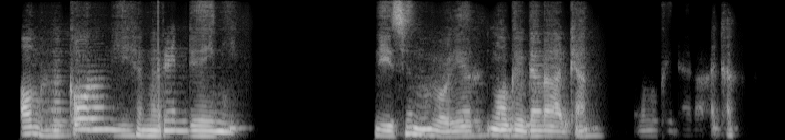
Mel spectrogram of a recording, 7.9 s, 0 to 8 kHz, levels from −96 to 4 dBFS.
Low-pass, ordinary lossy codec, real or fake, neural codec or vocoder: none; none; fake; codec, 16 kHz, 0.5 kbps, X-Codec, HuBERT features, trained on general audio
